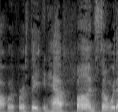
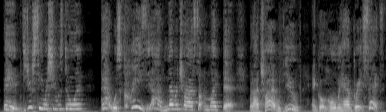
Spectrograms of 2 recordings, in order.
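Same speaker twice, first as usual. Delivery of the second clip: put-on much higher, giddy gossiping girlfriend; excited girlfriend; 10 semitones higher than usual. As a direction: squeal it out to your babe, amazed. Excited partner after the club.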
